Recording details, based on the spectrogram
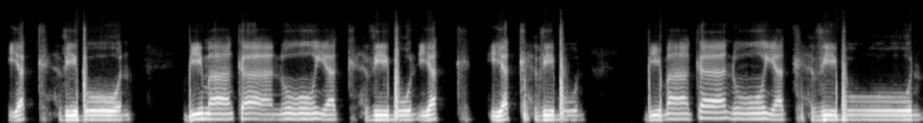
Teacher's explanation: Huruf kaf itu kalau dia sukun maka tampak hamesnya. Ya, hamesnya lebih tampak ketimbang ketika dia berharokat.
